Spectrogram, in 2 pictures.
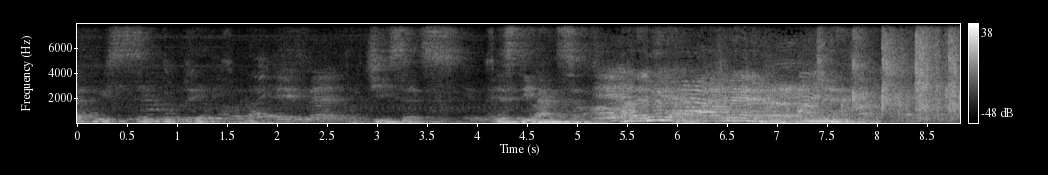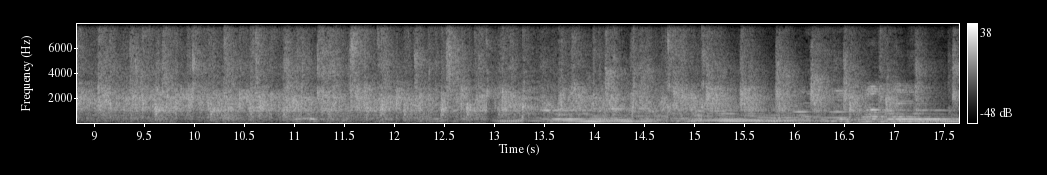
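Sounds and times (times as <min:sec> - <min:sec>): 
speech: 0:00.0 - 0:07.9
crowd clapping: 0:07.2 - 0:17.6.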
